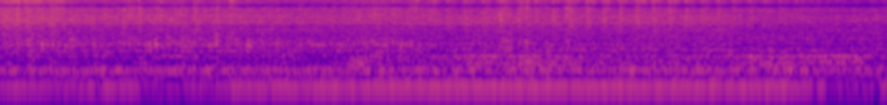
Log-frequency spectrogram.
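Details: Whirlpool top-load washer on drain and spin after repair: a steady, even motor hum with a soft water swish and no knocking or grinding; draining and spinning normally.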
